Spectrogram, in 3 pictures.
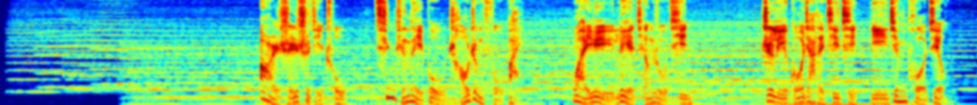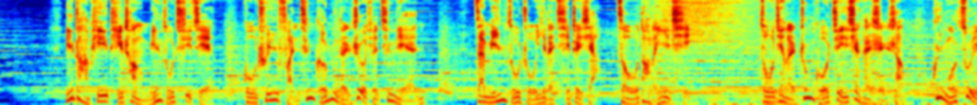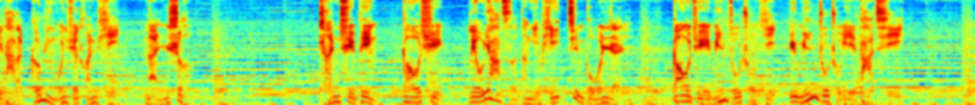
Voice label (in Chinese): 男 纪录片 人文风情馆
